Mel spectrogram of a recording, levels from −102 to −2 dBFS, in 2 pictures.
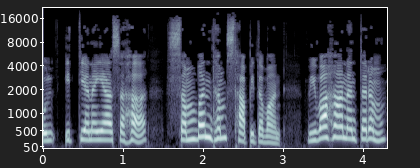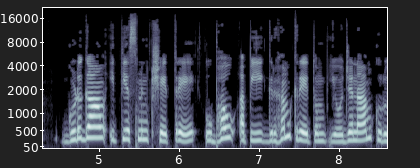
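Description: A short speech recording, and no technical fault can be heard anywhere in it. With nothing going wrong in the signal path, there are no times or causes to give.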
